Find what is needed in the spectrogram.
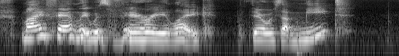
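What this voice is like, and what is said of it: Usual voice. Nothing is said of it.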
